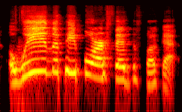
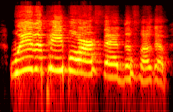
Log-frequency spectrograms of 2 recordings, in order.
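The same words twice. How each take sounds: First: Said in the usual way. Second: Louder repeat. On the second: Real, not acted. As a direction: punch it louder and higher.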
